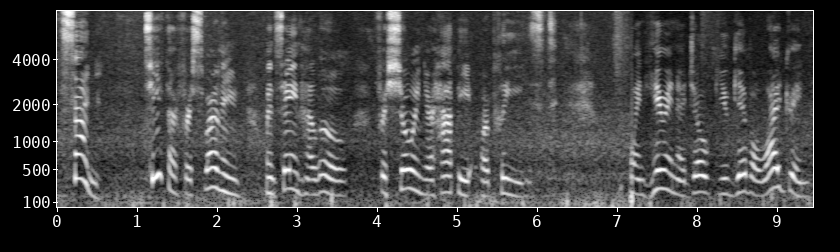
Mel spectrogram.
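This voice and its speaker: A woman voicing a patient, playful daddy monster, gently explaining things to his young son in storybook rhyme. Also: mid-range voice, lively intonation, slow, background noise, pitched below the performer's own voice. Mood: reassuring.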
